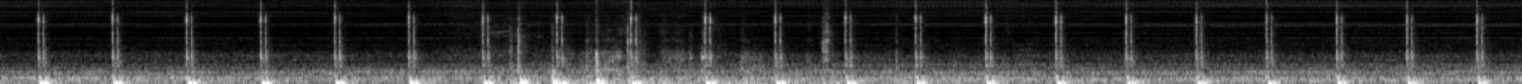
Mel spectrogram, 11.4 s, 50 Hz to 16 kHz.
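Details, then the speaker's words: WIPPRO diesel heater after fixing E8/E10 codes with replacement fuel pump, first installed backwards, now correct: crisp even ticks about twice a second over faint fan hum while priming; normal fuel pump ticking. "yeah yeah now it's stting it's starting to work it's going to take a second to Prime itself"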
